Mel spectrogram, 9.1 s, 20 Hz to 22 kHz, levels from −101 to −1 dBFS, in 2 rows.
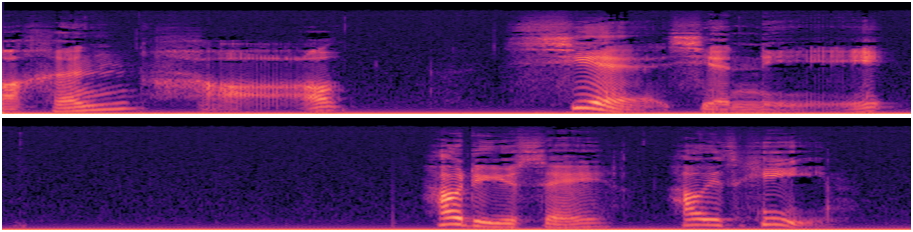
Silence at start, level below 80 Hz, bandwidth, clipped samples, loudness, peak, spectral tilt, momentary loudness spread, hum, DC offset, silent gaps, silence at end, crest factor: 0 s; -46 dBFS; 16.5 kHz; under 0.1%; -29 LUFS; -8 dBFS; -3 dB/octave; 17 LU; none; 7%; none; 0 s; 24 dB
